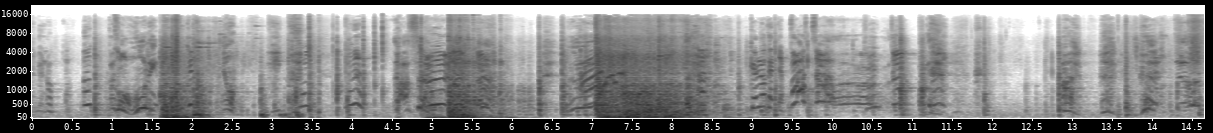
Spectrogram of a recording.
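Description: Bodies scuffle and thump in a struggle.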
